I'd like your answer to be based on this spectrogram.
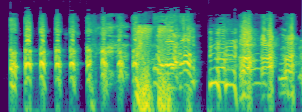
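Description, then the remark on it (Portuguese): A voice imitates the quacking of Donald Duck, starting with a quick run of short, raspy squawks, then breaking into longer buzzy, garbled bursts, loud. “Terceiro pato Donald aí com a diva agora.”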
